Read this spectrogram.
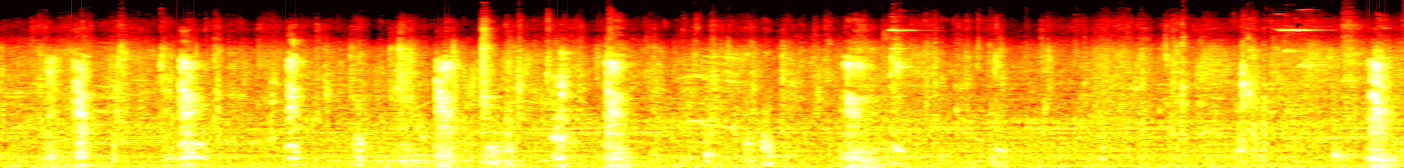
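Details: Pigs and piglets on a pig farm in Tripura, heard in short, rough grunting bursts repeating roughly every second, some rising into brief squeals, with a steady background hum of the farm.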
